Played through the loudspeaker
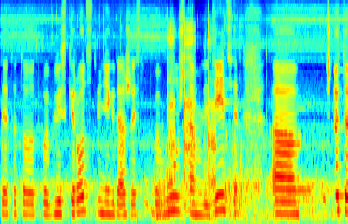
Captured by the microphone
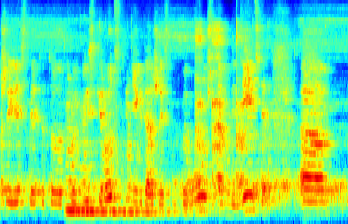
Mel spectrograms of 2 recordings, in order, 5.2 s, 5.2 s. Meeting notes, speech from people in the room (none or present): present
